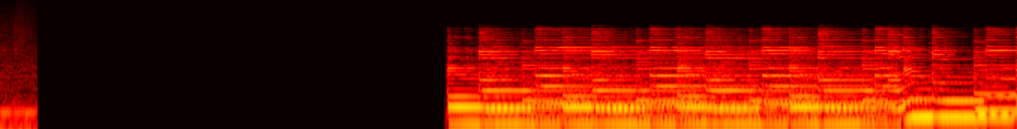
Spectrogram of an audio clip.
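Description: After a brief blip and about five seconds of silence, an indie band song kicks in loud and full, with layered sustained chords and steady energy, shifting to a new chord near the end.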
